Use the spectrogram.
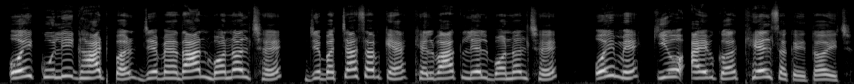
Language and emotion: Maithili, neutral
